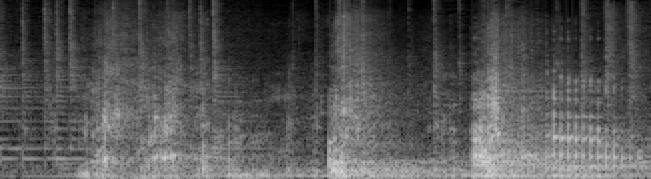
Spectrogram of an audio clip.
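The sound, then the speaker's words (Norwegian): A lion roars in deep, rumbling bursts, with two strong onsets around two and three seconds followed by grunting, growly tails. Loud throughout, with no talking. “Oi, ganske brummete.”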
